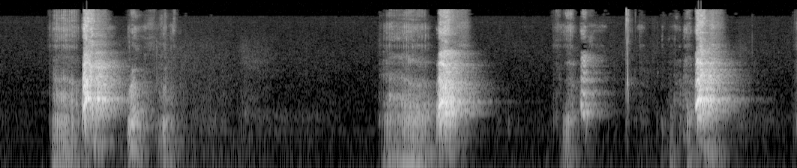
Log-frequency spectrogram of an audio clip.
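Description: A French Bulldog 'talks' in three grumbling, yowling bursts separated by quiet pauses.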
